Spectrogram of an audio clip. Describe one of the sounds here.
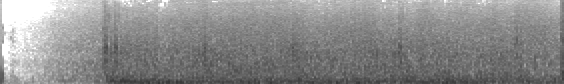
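Stormy sea waves crash and roar loudly.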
